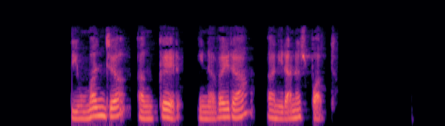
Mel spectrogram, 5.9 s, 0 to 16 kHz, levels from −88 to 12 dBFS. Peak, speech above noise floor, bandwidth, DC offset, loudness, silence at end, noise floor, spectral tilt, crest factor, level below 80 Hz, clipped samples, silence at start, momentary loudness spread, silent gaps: -2 dBFS; over 71 dB; 8 kHz; under 0.1%; -20 LUFS; 1.5 s; under -90 dBFS; -6 dB/octave; 20 dB; -60 dBFS; under 0.1%; 0.95 s; 9 LU; 1.76-1.83 s, 2.46-2.64 s, 3.42-3.56 s, 4.37-4.41 s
